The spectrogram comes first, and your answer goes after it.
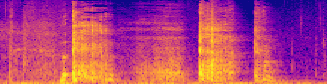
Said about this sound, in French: Pardon. Une petite toux.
